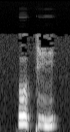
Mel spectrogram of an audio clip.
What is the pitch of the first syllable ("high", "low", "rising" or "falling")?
falling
